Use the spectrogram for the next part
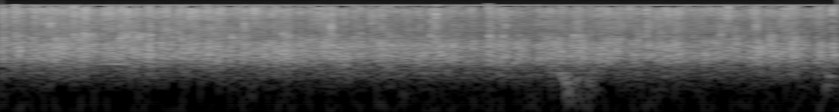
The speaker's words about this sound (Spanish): ¿Le puede dar un aplauso a Cristo?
